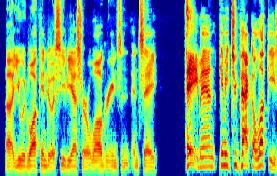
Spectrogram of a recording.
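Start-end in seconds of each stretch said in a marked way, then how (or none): 3.7-5.5 mock shout, very high pitch, loud. Describing asking for cigarettes at a pharmacy years ago, shouting it out. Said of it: "you'd shout it out".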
